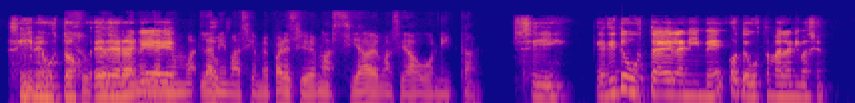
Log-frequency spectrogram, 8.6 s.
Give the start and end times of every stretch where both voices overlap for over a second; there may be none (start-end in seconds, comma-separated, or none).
0.6-2.3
